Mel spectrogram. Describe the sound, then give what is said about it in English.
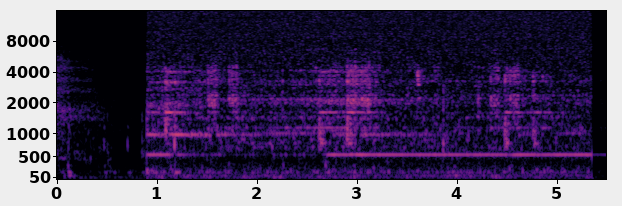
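The raised and preserved ship's bell of HMS Hood being rung over and over, bright metallic clangs layered on a steady, sustained ringing tone, loud for about five seconds before stopping abruptly. “that's hms hood's bell um, being rung again now it's been preserved and it's raised uh, so that that's wonderful”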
